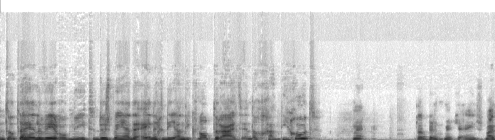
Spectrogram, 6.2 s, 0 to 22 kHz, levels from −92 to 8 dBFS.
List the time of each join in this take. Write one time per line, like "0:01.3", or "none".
0:05.2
